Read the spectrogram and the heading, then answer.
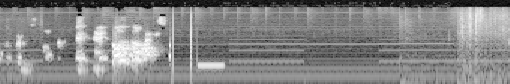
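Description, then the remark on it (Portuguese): The garbled voice of secretary Daniel Beltrame, interviewed over a phone line on Band News FM radio, cuts off with a couple of sharp clicks, followed by a short, loud telephone busy tone as the call drops, then a faint steady hum and a burst of static. “Acho que perdemos o contato com o secretário Daniel Beltrame.”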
